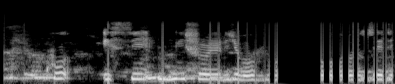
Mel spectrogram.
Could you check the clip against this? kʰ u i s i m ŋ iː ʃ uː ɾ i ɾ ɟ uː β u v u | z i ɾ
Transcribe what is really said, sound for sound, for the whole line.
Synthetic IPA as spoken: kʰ u i s i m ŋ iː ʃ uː ɾ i ɾ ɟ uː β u v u | z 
